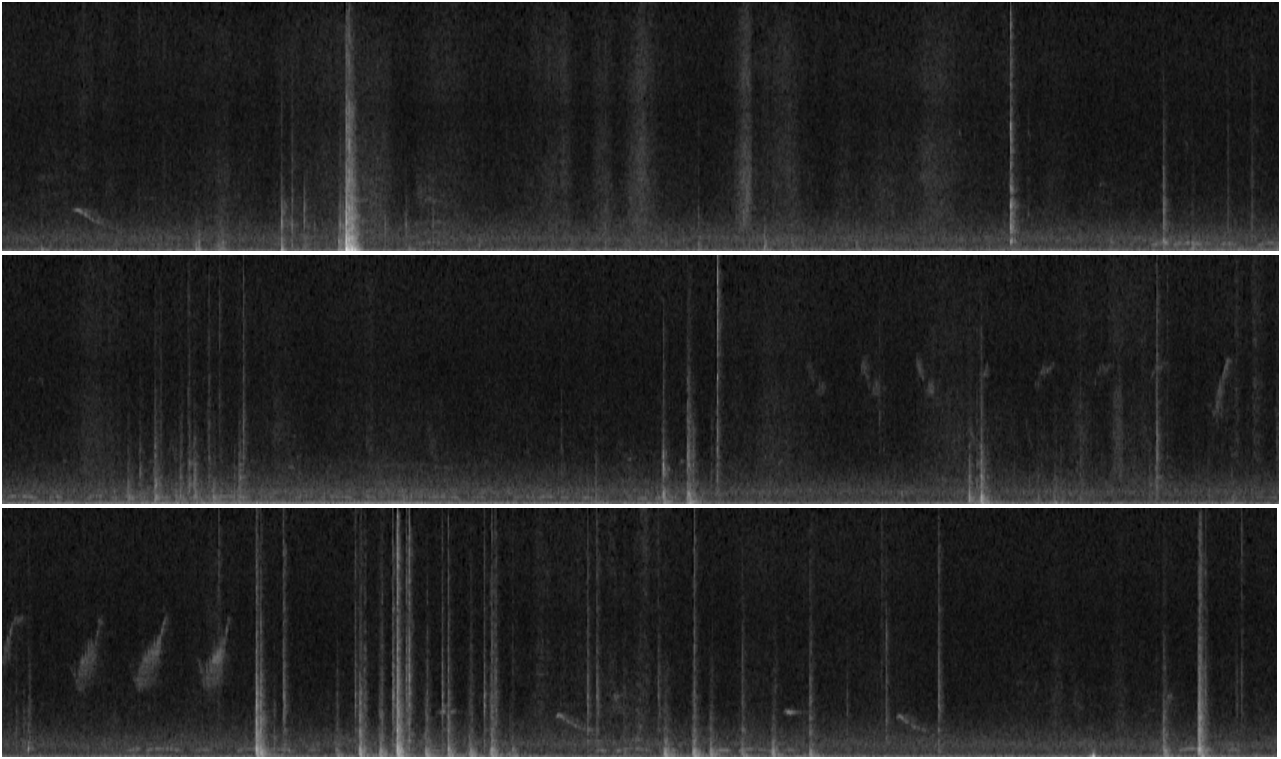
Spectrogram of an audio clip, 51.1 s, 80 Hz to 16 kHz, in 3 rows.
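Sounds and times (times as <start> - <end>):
sharp clicks and knocks: 3.7 - 5.6, 18.6 - 20.4, 29.9 - 31.6, 37.4 - 41.1, 41.8 - 46.7.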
